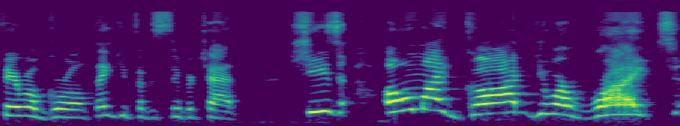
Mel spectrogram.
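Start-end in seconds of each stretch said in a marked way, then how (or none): 1.9-4.4 sudden high, loud, drawn-out shouted outburst. Responding to a viewer's super chat: yelling. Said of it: "I'm sorry for yelling".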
